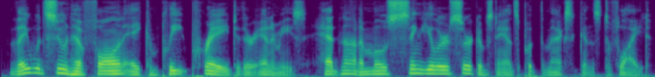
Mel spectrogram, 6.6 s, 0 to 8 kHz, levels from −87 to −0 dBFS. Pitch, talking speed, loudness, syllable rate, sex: 110 Hz, 200 wpm, -20 LUFS, 5.5 syllables/s, male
